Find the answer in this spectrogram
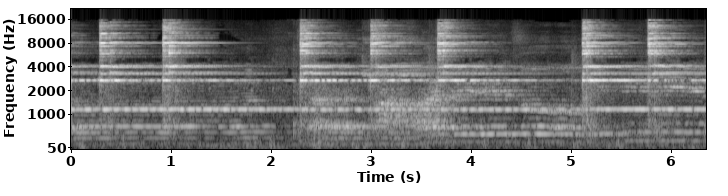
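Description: Brass temple bell struck repeatedly at an uneven pace, about seven strikes, each ringing on with a steady, high, overlapping tone.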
